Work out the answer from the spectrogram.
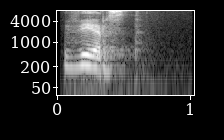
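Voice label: "верст", Komi-Zyrian, female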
